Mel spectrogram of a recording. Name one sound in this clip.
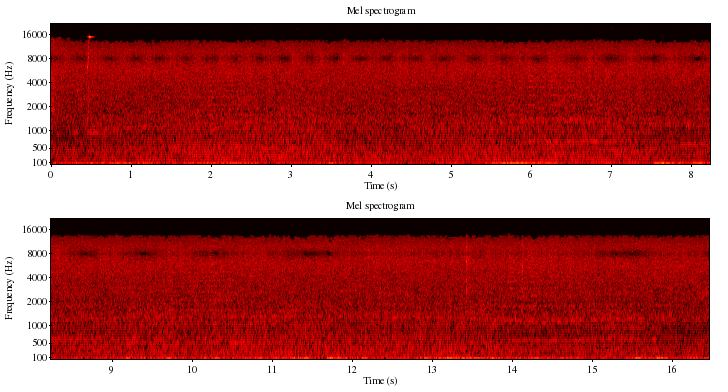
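A jet-powered motorcycle roars steadily as it flies.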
